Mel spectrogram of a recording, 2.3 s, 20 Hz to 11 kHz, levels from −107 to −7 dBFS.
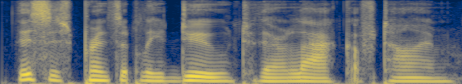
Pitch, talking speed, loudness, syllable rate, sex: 150 Hz, 235 wpm, -20 LUFS, 5.7 syllables/s, female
